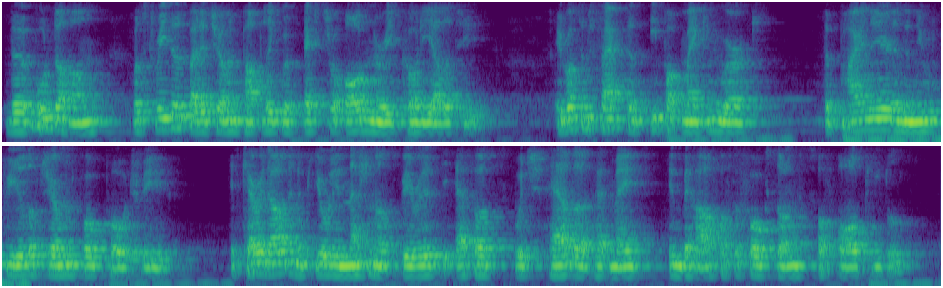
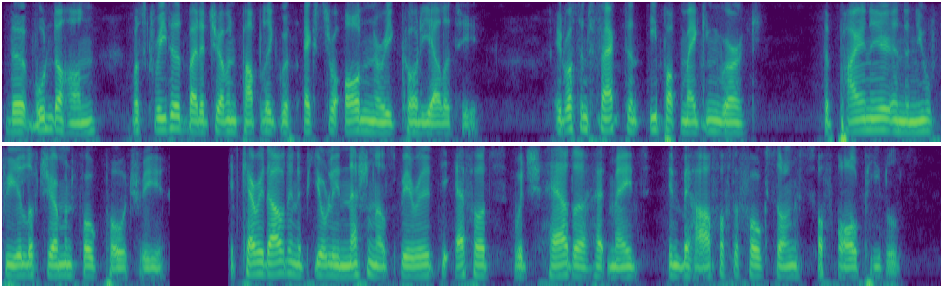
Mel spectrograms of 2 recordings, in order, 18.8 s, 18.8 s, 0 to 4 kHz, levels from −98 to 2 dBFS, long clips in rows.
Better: second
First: room echo; dies away in 2.2 s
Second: none

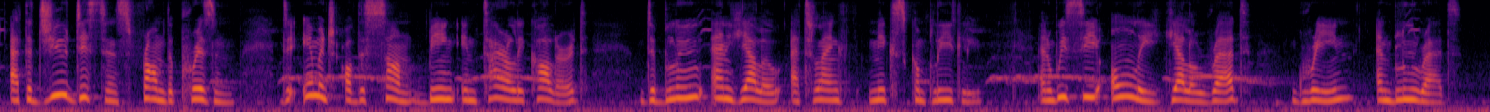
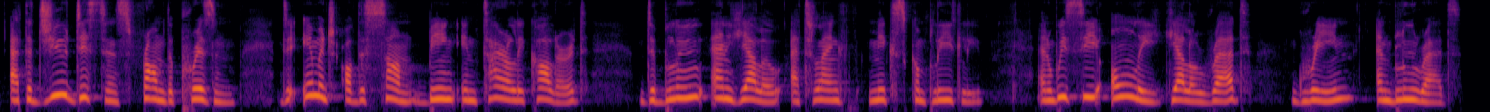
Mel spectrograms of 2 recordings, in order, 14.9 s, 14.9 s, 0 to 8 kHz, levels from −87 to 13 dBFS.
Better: second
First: background sound (Bird); 18 dB below the speech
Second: none

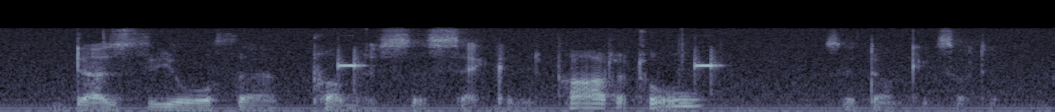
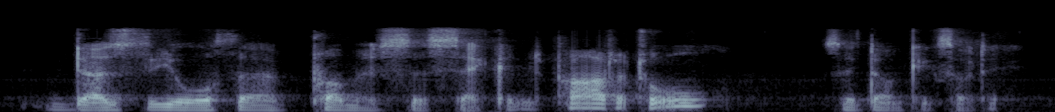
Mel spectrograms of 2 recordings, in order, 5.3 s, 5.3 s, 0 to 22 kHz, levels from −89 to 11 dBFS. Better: second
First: background sound (Telephone); 3 dB below the speech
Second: none

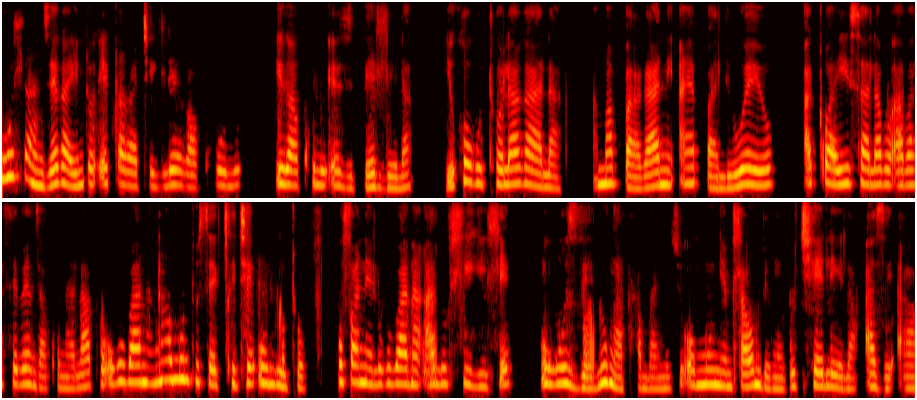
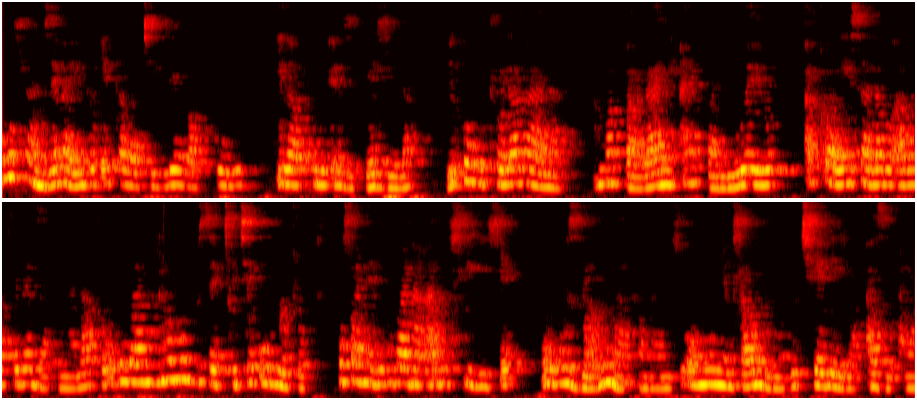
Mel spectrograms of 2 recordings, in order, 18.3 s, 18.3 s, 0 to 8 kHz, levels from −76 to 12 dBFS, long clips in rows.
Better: first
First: none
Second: noise reduction (classical method WPE with log-MMSE)

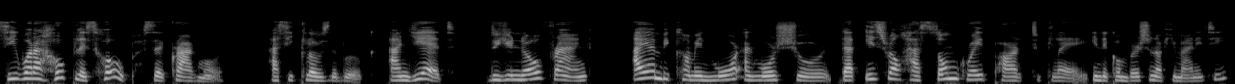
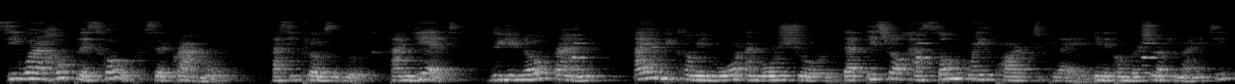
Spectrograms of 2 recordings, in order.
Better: first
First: none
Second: background sound (Wind instrument, woodwind instrument); 13 dB below the speech // room echo; dies away in 0.6 s

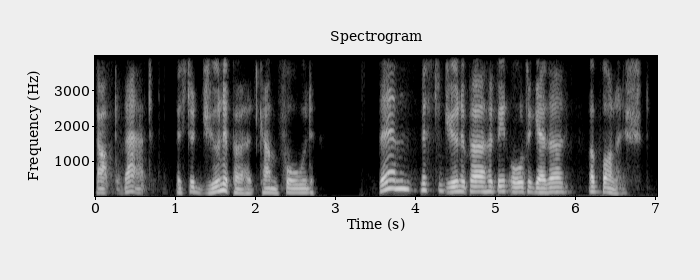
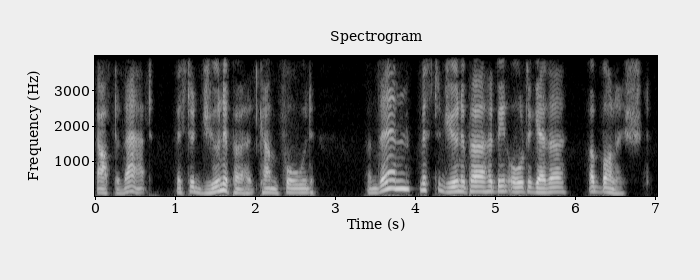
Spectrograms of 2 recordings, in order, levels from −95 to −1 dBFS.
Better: second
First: noise reduction (neural mask model DeepFilterNet 3)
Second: none

